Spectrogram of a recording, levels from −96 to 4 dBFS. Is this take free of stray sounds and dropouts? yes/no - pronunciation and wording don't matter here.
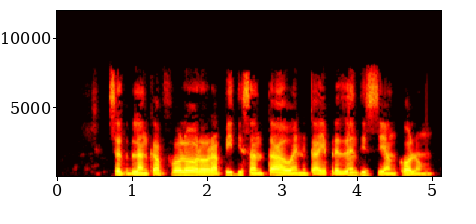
yes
